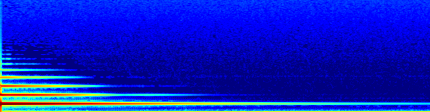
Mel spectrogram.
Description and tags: These are all sounds from an electric six string contrabass tuned in fourths from the low A on the piano up, with strings A D G C F Bb recorded using Cool Edit Pro. The lowest string plays the first eight notes, then there are five on each subsequent string until we get to the Bb string, which plays all the rest. I will probably do a set with vibrato and a growlier tone, and maybe a set using all notes on all strings. There is a picture of the bass used in the pack at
